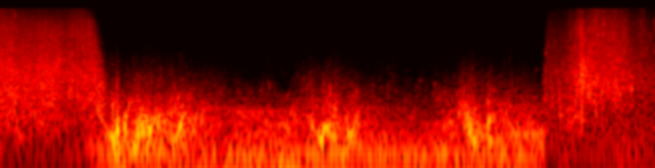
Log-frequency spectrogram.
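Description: A deep, muffled rumble sounds underwater.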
